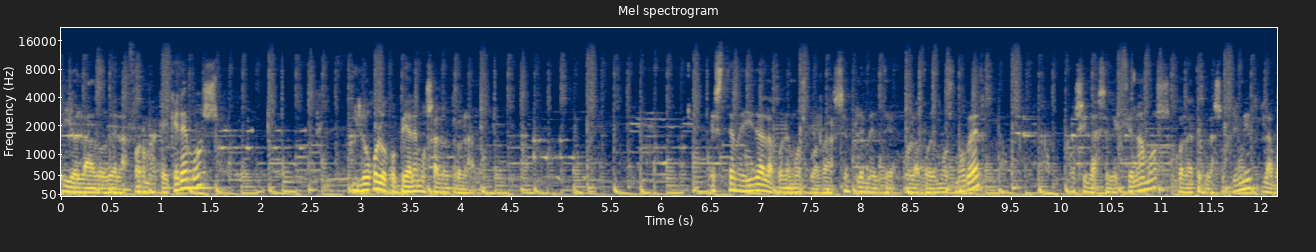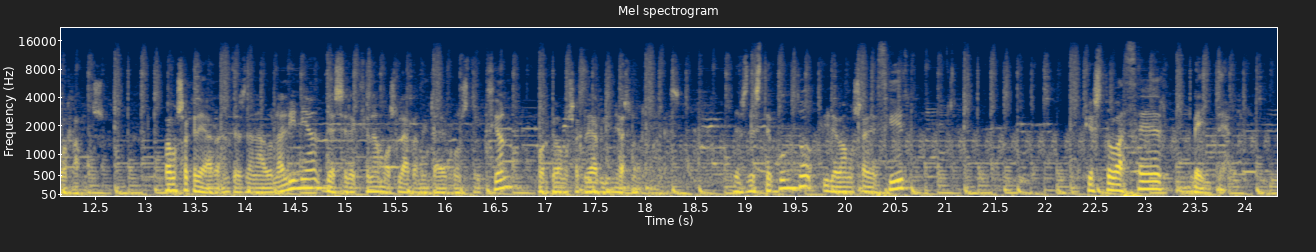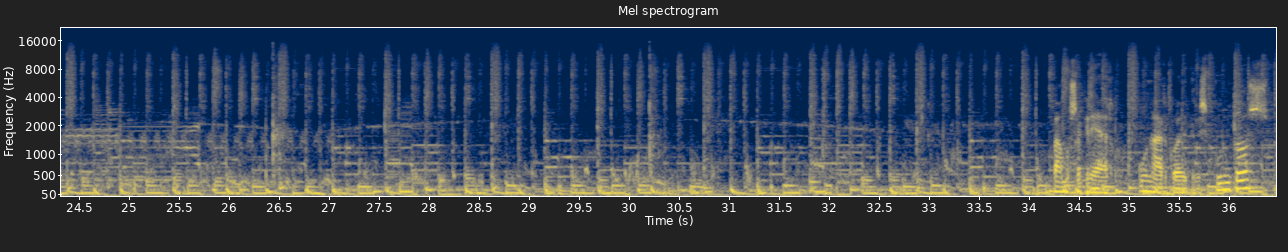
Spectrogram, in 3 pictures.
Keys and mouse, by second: 6.5 click, 11.8 Delete, 14.7 click, 23.6 KP_2, 23.7 KP_0, 26.4 Return, 30.2 Return, 34.0 click.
